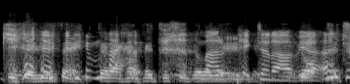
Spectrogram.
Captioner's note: laughs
